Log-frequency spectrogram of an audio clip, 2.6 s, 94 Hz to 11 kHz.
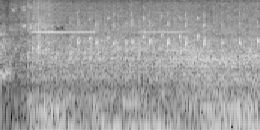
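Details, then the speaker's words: Cat D5G dozer with a charging issue, only 12.5 V at high idle, at idle: faint high chirp coming and going over diesel clatter from very loose alternator fan belts. "First thing, go ahead and start the machine up, and we got a belt chirp. So pulled the side cover, and the alternator fan belts are very loose."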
